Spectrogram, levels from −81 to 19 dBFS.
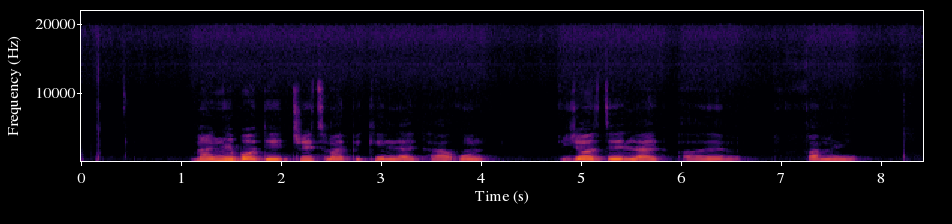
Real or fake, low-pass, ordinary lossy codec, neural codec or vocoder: real; none; none; none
